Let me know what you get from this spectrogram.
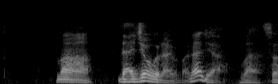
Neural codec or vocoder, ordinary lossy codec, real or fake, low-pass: codec, 16 kHz, 1.1 kbps, Voila-Tokenizer; none; fake; 7.2 kHz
